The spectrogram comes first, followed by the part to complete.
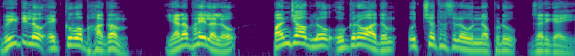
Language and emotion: Telugu, neutral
